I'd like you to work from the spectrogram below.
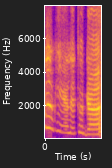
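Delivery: put-on very high sweet granny voice. Recapping a tv scene, sounding like a granny calling her grandchild. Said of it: "I'm trying to sound like a granny to her grandchild".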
